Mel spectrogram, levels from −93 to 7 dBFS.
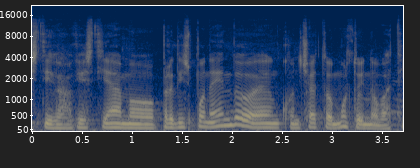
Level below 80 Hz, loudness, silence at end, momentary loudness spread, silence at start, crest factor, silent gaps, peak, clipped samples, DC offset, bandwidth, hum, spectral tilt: -60 dBFS; -35 LUFS; 0 s; 5 LU; 0 s; 14 dB; none; -22 dBFS; under 0.1%; under 0.1%; 15 kHz; none; -6.5 dB/octave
